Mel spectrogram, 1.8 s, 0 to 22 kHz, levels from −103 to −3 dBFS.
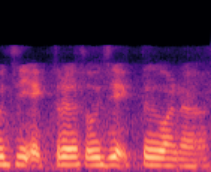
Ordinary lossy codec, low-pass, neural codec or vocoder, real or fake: AAC, 32 kbps; 7.2 kHz; vocoder, 44.1 kHz, 80 mel bands, Vocos; fake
